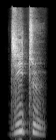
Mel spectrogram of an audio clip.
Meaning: augmentative of mtu: giant (massive humanoid)
- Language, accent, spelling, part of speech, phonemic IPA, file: Swahili, Kenya, jitu, noun, /ˈʄi.tu/, Sw-ke-jitu.flac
